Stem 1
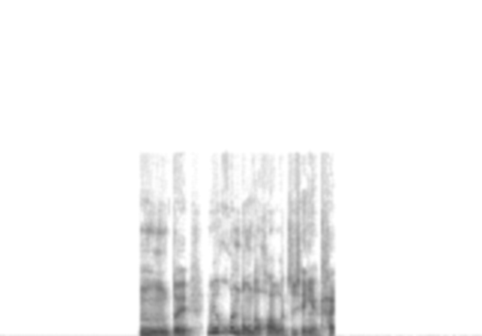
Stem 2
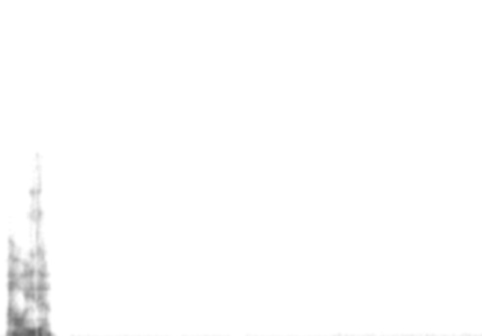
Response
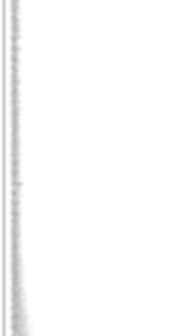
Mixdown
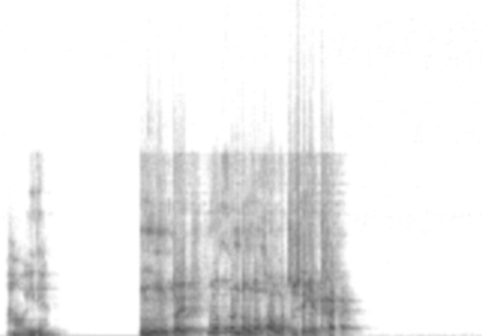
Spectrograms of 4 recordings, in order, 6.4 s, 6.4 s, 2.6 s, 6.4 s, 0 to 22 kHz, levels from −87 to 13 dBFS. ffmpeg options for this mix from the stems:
-filter_complex "[0:a]volume=-1.5dB,asplit=2[link_01][link_02];[link_02]volume=-6dB[link_03];[1:a]acrossover=split=480[link_04][link_05];[link_05]acompressor=threshold=-40dB:ratio=1.5[link_06];[link_04][link_06]amix=inputs=2:normalize=0,bandreject=frequency=50:width_type=h:width=6,bandreject=frequency=100:width_type=h:width=6,bandreject=frequency=150:width_type=h:width=6,bandreject=frequency=200:width_type=h:width=6,bandreject=frequency=250:width_type=h:width=6,bandreject=frequency=300:width_type=h:width=6,bandreject=frequency=350:width_type=h:width=6,volume=0dB,asplit=2[link_07][link_08];[link_08]volume=-23dB[link_09];[2:a]atrim=start_sample=2205[link_10];[link_03][link_09]amix=inputs=2:normalize=0[link_11];[link_11][link_10]afir=irnorm=-1:irlink=0[link_12];[link_01][link_07][link_12]amix=inputs=3:normalize=0,aemphasis=mode=production:type=75kf,aecho=1:1:5.4:0.43,aeval=exprs='(tanh(4.47*val(0)+0.45)-tanh(0.45))/4.47':channel_layout=same"

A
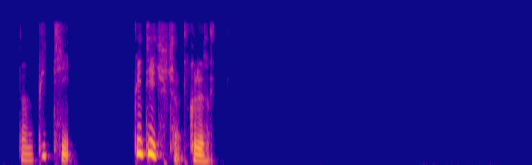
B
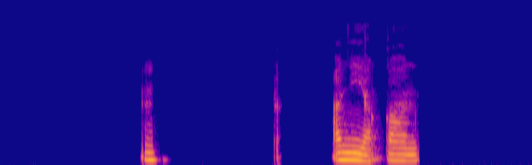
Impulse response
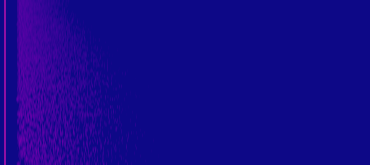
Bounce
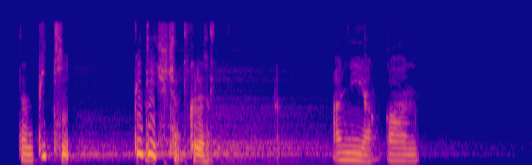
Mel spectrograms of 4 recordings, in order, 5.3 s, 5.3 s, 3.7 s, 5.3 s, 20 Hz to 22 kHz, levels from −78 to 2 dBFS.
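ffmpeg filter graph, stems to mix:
-filter_complex "[0:a]highpass=170,equalizer=frequency=520:width=0.41:gain=4.5,acontrast=89,volume=-7.5dB,asplit=2[link_01][link_02];[link_02]volume=-14.5dB[link_03];[1:a]lowshelf=frequency=380:gain=-10,volume=-5dB[link_04];[2:a]atrim=start_sample=2205[link_05];[link_03][link_05]afir=irnorm=-1:irlink=0[link_06];[link_01][link_04][link_06]amix=inputs=3:normalize=0,alimiter=limit=-15.5dB:level=0:latency=1:release=121"

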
